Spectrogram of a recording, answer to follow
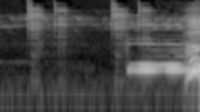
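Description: The cartoon's click-clack sound effect: a few sharp, spaced clicks, then a held musical chord comes in after about a second.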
